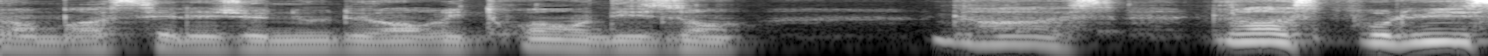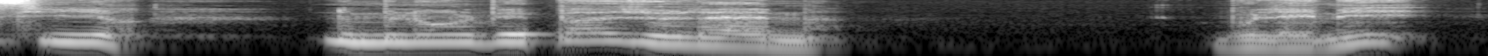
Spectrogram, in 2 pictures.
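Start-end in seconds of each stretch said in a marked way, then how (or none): 2.3-5.8 high, loud, desperate plea; anguished woman pleading at full pitch; cry of despair. A narrator's reading. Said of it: "un cri de désespoir". 6.8-7.3 mildly appalled question; a touch of dread; horrified. A narrator's reading. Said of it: "reprit le roi épouvanté".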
